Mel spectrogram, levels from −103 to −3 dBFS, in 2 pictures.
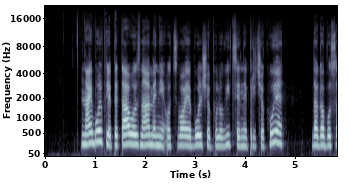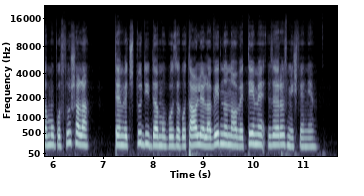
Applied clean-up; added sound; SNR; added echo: neural mask model DeepFilterNet 3.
